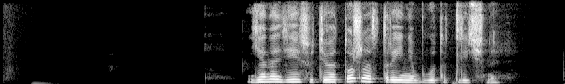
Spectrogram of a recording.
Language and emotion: Russian, neutral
